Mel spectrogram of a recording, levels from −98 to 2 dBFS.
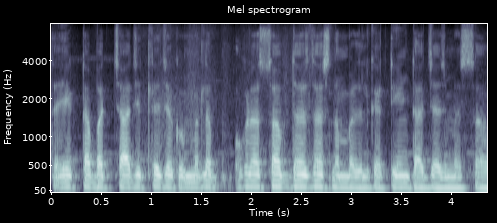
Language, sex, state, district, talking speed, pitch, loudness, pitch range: Maithili, male, Bihar, Madhepura, 235 wpm, 105 Hz, -18 LUFS, 100-110 Hz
